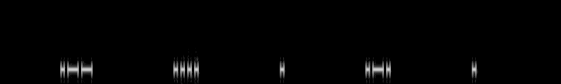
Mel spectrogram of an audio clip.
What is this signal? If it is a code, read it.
Morse code, heard as a keyed tone, about 36 wpm, spaced as for 10 wpm, 700 Hz. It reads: WHERE
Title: 8x Character Spacing - Top 200 Words - 35wpm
